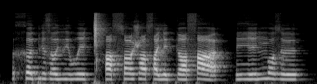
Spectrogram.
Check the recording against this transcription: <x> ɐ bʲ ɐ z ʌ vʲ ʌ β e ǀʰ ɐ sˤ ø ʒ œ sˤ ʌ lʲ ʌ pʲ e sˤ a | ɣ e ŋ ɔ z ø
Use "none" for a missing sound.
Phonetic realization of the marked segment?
x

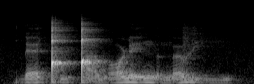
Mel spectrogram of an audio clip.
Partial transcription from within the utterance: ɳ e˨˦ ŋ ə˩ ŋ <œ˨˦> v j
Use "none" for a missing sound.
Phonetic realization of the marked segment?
œ˨˦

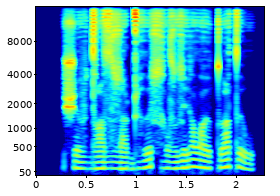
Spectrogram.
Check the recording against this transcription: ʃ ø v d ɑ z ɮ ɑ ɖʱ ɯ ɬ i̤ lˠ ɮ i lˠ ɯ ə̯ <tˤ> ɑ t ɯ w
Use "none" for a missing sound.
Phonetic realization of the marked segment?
tʷ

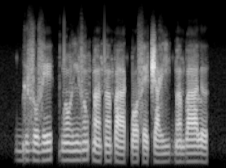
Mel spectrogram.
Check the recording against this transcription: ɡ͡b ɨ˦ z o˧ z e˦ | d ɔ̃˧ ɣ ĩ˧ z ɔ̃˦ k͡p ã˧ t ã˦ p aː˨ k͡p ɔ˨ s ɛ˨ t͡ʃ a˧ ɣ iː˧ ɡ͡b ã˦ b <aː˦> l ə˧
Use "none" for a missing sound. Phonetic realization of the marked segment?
aː˦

